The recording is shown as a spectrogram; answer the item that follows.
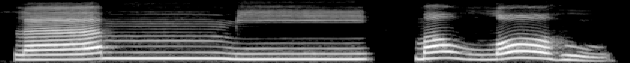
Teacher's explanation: Jadi yang panjang itu mi-nya. Tapi idghamnya tetap idgham, jangan dilewat.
